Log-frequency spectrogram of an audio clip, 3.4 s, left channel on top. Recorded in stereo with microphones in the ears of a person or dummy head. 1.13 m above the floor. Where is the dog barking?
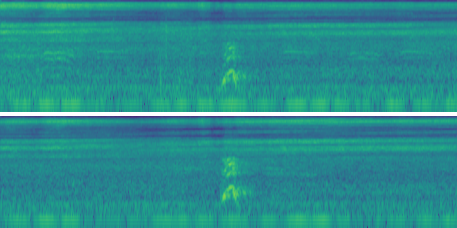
80° right.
